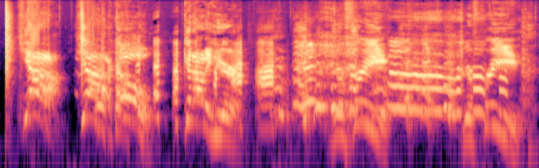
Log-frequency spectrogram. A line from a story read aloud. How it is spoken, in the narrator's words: I yell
